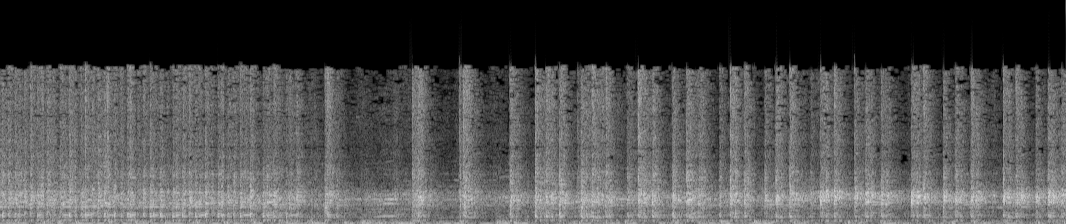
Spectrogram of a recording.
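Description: Loud procession music driven by drumming: a dense run of drum strikes over a steady, heavy low hum.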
